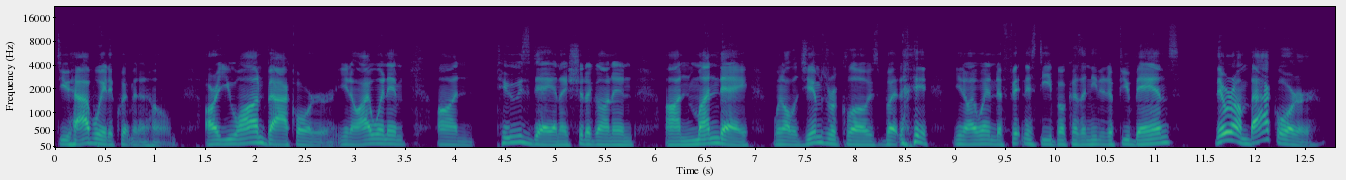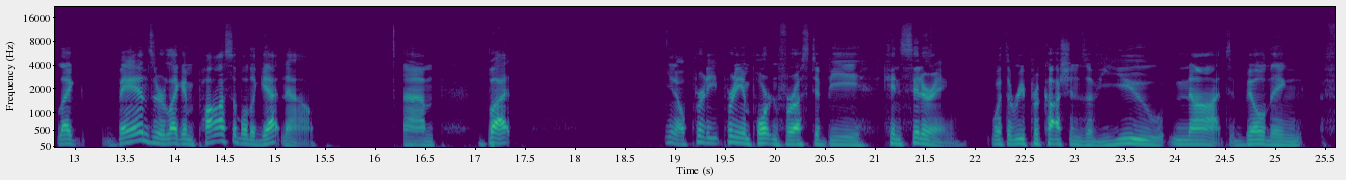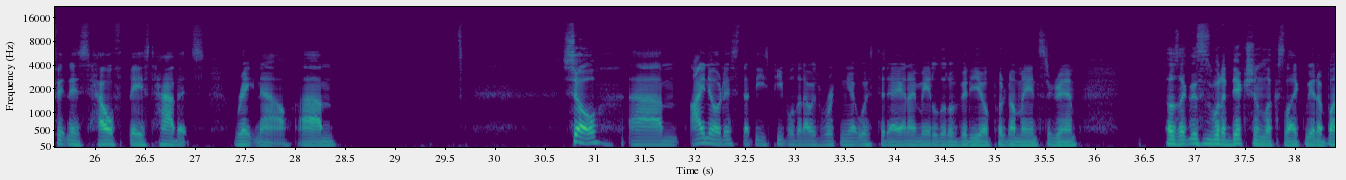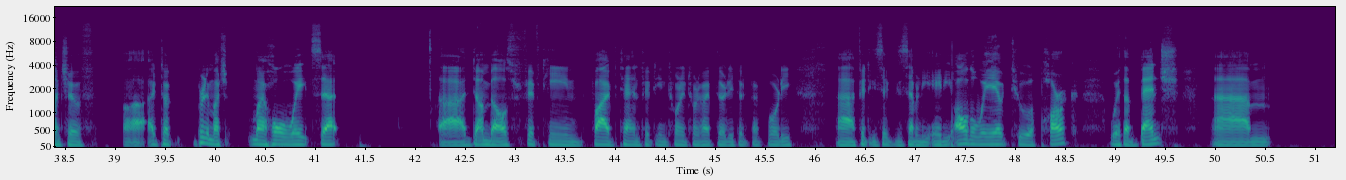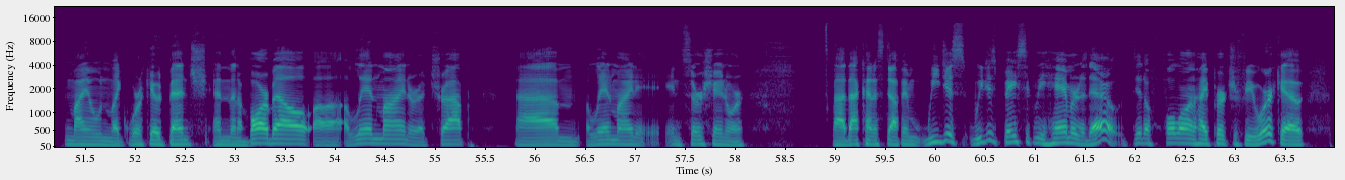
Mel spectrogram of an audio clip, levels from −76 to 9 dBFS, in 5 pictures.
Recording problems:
none

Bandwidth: 13.5 kHz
